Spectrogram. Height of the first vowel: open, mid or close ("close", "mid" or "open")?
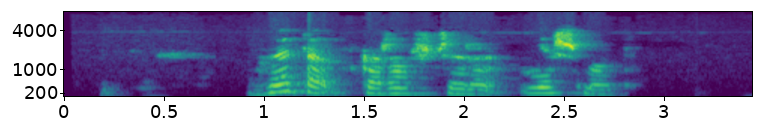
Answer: mid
